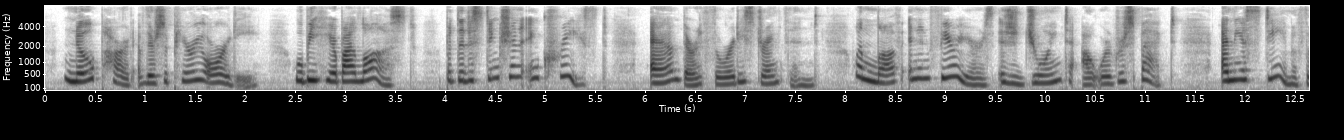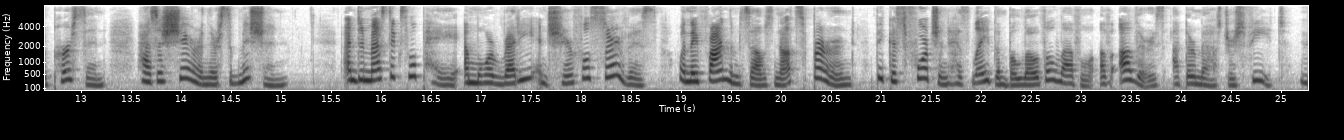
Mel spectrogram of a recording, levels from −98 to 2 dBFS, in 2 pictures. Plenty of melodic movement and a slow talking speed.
No: wide, 8.2 semitones; average, 160 wpm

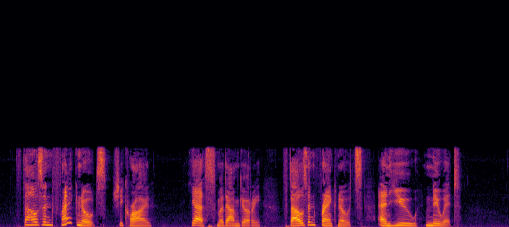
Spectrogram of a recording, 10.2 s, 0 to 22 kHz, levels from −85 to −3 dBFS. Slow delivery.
Yes: slow, 90 wpm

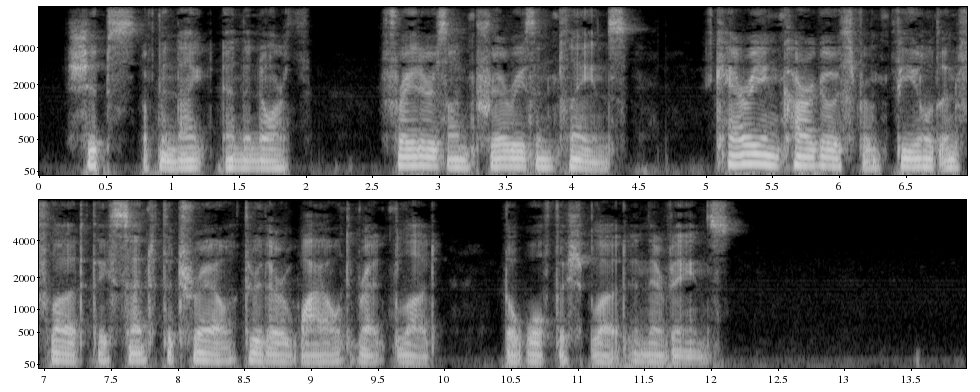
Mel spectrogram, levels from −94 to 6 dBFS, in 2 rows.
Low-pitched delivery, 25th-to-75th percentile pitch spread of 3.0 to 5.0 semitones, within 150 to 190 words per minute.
No: very low, 90 Hz; average, 3.7 semitones; average, 140 wpm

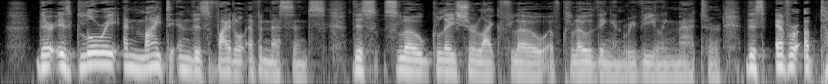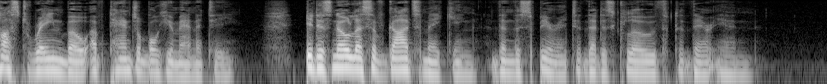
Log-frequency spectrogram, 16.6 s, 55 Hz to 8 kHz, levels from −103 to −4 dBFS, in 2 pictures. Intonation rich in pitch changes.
No: average, 4.9 semitones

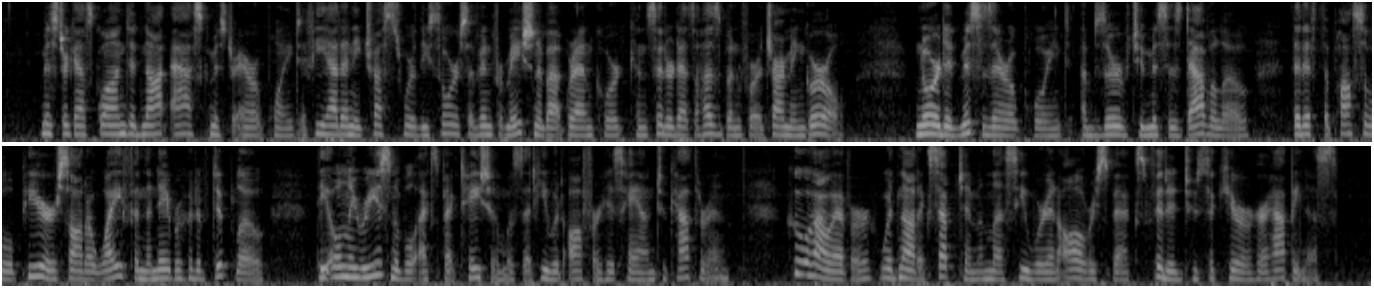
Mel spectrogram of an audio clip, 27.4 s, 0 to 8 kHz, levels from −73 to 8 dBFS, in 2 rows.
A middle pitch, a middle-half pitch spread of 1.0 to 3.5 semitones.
Yes: medium, 175 Hz; average, 2.8 semitones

